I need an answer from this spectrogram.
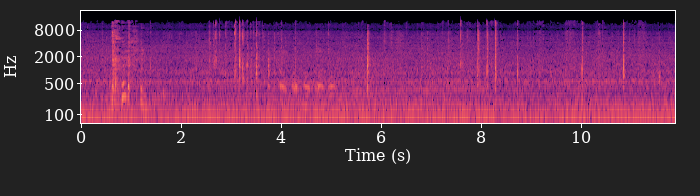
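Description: Clear plastic wiper-blade packaging being handled and pressed shut, with scattered clicks and crinkles over a steady low rumble.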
